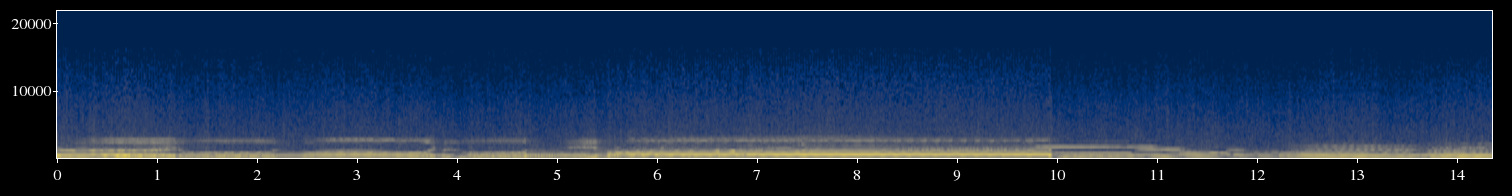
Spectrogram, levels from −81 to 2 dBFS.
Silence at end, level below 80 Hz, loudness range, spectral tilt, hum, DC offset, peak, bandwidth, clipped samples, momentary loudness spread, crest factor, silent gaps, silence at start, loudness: 0 s; -48 dBFS; 9 LU; -5.5 dB/octave; none; under 0.1%; -6 dBFS; 10.5 kHz; under 0.1%; 13 LU; 14 dB; none; 0 s; -22 LUFS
